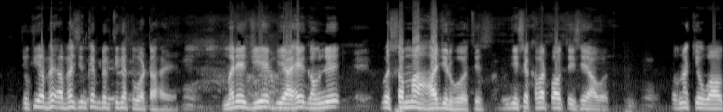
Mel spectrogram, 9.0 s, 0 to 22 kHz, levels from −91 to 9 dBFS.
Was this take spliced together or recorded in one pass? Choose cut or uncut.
uncut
